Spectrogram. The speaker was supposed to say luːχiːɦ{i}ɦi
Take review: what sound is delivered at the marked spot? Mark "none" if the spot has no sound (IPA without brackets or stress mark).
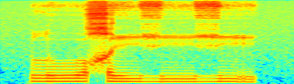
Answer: iː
